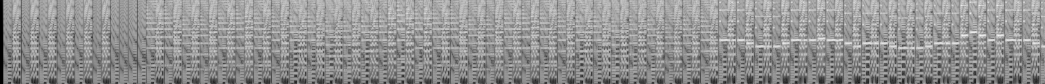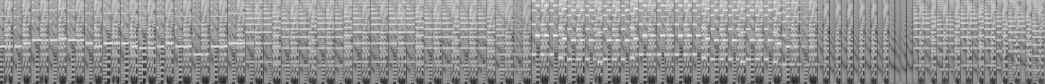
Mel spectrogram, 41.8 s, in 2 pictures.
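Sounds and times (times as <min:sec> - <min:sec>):
SID stereo bonus level chiptune music: 0:00.1 - 0:41.8.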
